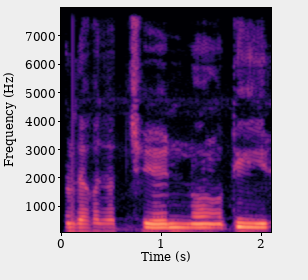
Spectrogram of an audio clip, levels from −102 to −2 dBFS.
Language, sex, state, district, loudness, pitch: Bengali, male, West Bengal, Malda, -29 LUFS, 130 Hz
